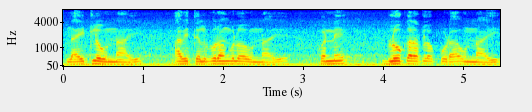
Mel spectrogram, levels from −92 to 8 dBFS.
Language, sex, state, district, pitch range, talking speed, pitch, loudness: Telugu, male, Telangana, Mahabubabad, 115-140 Hz, 130 wpm, 130 Hz, -18 LUFS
